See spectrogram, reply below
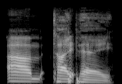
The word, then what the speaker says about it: Taipei: Am I saying it wrong? I'm saying it wrong. But Taipei. – There you go.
